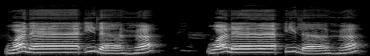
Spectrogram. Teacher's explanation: یہ دیکھیں کہ واو پہ زبر ہے، لام پہ بھی زبر اور الف پہ مد ہے، تو اس کو ہم لمبا کریں گے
